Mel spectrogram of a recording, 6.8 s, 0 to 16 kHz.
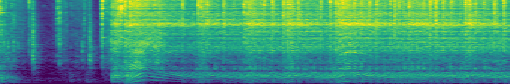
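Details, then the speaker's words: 63cc two-stroke with new aftermarket carburetor and stock coil, just started, choke opened: catches into a fast buzzy run that sags and stumbles slightly; idle speed too low, needs raising. "เพราะเดินเบาต่ำไปนิดนะครับเพื่อนตอบหน่อยเพิ่มรอบอีกนิดครับ"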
